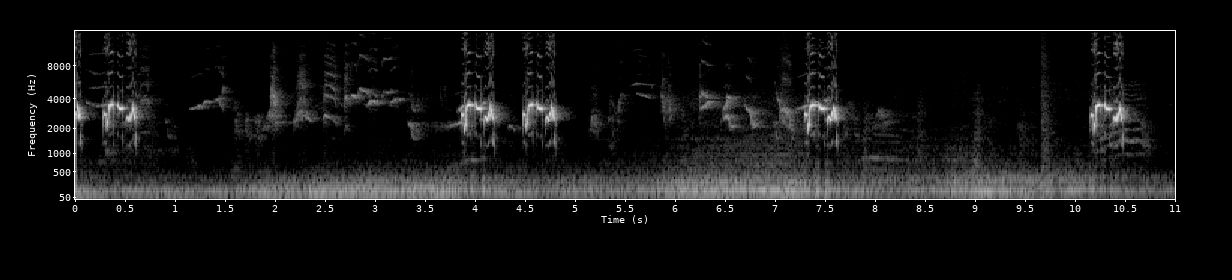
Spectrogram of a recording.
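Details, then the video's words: Sooty-headed bulbul calling a rival, used as a lure: short bubbly whistled phrases repeated at irregular intervals of about two to three seconds, with faint chirps of other birds between them. "Di pancing Suara burung kutilang gacor memanggil lawan ini"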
